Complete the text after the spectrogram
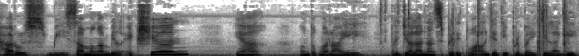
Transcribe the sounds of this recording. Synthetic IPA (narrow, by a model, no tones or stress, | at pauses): haɾʊsbisaməŋambɪlɛ̰ksiɔn | ja | unt̪ʊk̚məɾai | pərd͡ʒalananspiɾit̪ṵa̰ld͡ʒadipərbaikilaɡi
